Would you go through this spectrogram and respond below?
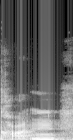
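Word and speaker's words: Kotn: The second one is, I might not be pronouncing it right, but I think it's pronounced cotton. It's K-O-T-N.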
